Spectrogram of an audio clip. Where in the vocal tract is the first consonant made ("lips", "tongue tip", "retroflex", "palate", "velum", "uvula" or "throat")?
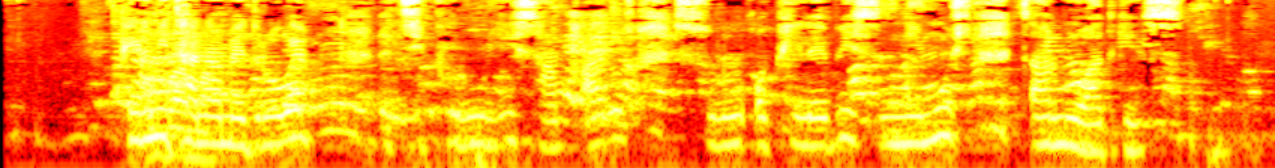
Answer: lips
